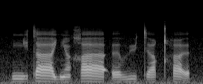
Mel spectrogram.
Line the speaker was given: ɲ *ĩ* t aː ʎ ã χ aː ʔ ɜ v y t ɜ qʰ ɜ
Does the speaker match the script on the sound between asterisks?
no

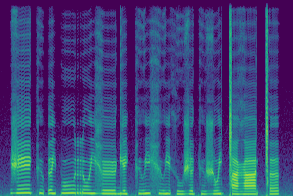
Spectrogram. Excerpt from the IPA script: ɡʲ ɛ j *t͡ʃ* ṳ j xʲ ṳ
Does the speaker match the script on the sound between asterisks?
no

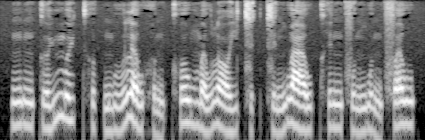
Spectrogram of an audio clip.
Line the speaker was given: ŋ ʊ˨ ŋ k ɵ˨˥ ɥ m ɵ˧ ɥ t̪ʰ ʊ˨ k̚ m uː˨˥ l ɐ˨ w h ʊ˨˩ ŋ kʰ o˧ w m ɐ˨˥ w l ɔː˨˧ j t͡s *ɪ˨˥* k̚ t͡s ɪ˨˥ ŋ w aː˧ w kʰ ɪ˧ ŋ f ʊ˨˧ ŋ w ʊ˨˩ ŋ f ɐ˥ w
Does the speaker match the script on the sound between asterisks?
yes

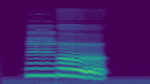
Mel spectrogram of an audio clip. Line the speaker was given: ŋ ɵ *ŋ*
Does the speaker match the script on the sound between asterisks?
no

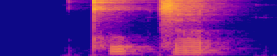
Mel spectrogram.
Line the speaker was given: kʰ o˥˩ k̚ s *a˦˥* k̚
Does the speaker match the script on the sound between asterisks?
yes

